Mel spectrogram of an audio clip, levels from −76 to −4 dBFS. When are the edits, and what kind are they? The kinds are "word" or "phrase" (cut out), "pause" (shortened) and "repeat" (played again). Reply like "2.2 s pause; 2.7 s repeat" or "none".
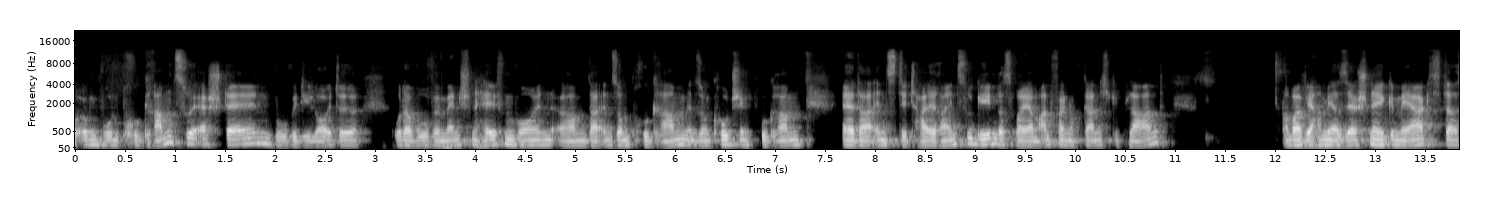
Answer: none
